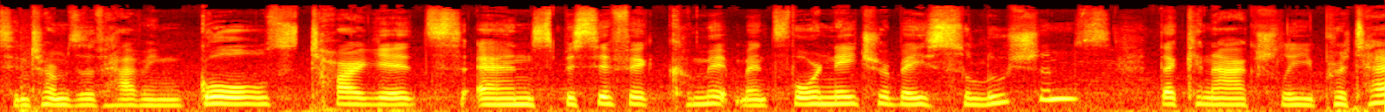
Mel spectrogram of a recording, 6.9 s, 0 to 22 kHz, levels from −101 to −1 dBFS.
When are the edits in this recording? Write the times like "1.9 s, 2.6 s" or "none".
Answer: 0.9 s, 3.9 s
